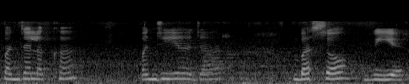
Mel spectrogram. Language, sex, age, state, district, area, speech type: Sindhi, female, 18-30, Madhya Pradesh, Katni, rural, spontaneous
